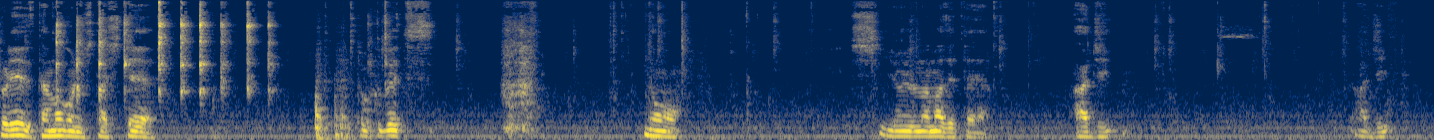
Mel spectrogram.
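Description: A middle-aged man talks calmly and close by, pausing often.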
